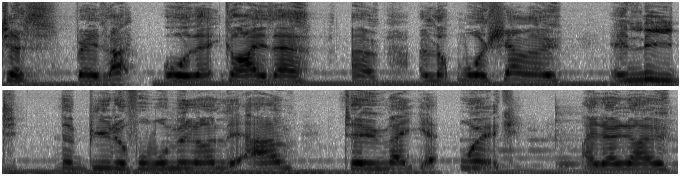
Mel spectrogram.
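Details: Adult woman with cerebral palsy, a Paralympic boccia player, who considers her voice a real barrier; dysarthria (cerebral palsy).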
